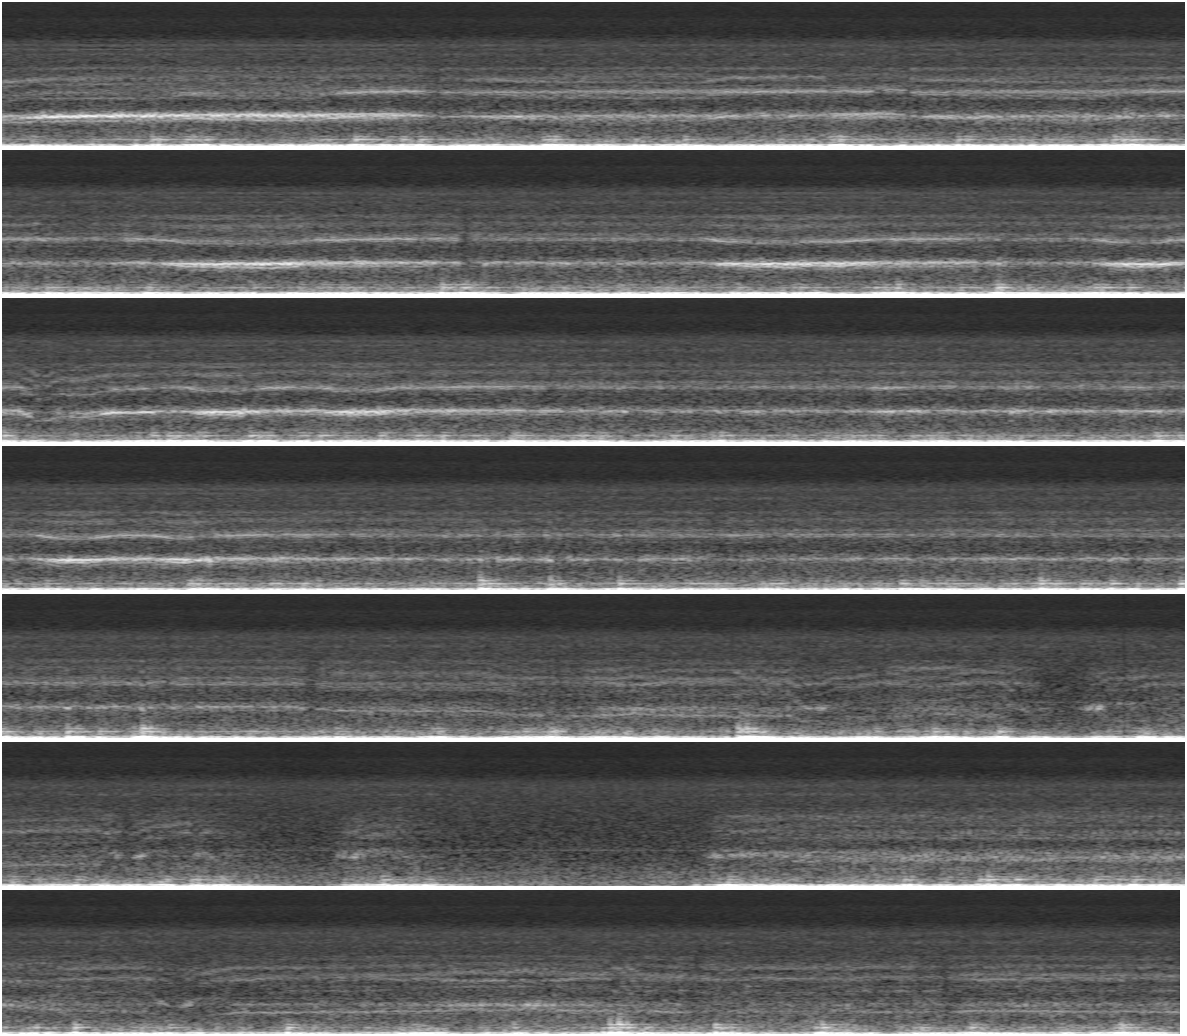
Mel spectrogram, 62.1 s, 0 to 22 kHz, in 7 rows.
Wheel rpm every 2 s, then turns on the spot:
200, 220, 220, 220, 230, 230, 230, 220, 220, 210, 230, 230, 230, 230, 230, 230, 240, 240, 230, 190, 160, 100, 80, 30, 30, 150, 150, 140, 160, 160, 160.
none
